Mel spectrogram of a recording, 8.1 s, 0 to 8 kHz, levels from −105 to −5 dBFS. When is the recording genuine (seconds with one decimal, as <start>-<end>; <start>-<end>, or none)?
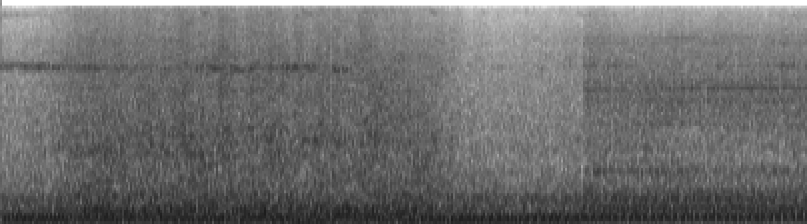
0.0-0.6; 1.5-8.1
